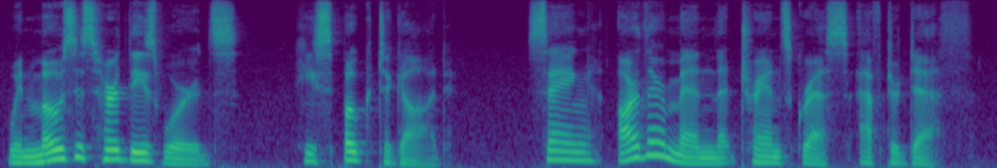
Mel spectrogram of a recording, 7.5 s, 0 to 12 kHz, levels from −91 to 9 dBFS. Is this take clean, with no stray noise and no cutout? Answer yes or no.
yes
